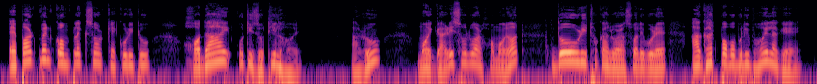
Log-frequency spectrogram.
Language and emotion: Assamese, fearful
